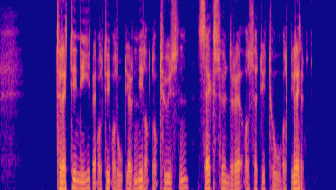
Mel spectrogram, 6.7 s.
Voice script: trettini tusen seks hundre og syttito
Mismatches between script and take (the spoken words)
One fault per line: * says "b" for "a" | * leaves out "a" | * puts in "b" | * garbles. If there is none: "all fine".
* garbles
* garbles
